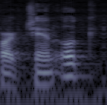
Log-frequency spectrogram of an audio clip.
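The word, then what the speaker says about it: Park Chan-wook: uh Park Chan spelled Park Chan W but pronounced Park chanuk uh is always worth checking out so uh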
